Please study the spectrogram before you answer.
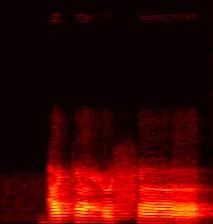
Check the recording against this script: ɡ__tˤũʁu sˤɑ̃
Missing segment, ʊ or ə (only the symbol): ə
